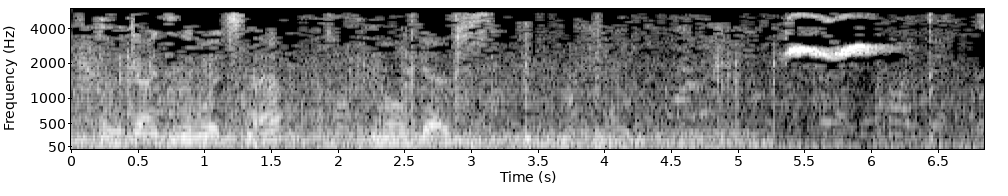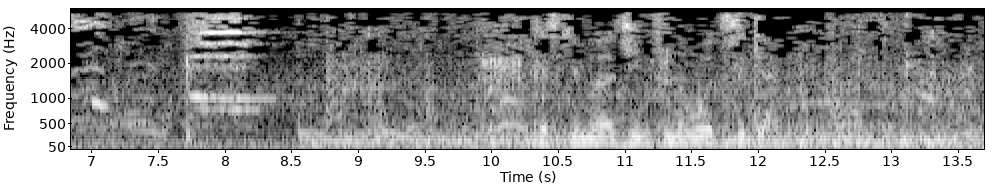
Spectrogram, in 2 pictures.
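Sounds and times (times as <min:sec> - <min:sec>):
miniature railway steam train rumbling: 0:00.0 - 0:13.6
people chattering: 0:00.0 - 0:13.6
speech: 0:00.4 - 0:03.2, 0:10.4 - 0:12.4
short high steam train whistle blasts: 0:07.7 - 0:08.5.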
